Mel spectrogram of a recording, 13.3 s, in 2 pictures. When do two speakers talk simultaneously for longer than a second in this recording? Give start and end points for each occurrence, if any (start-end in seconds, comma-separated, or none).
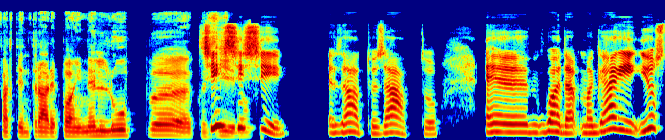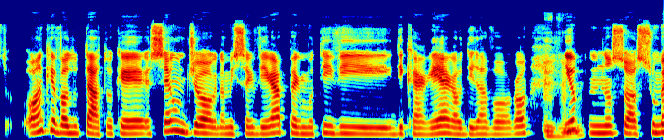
none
